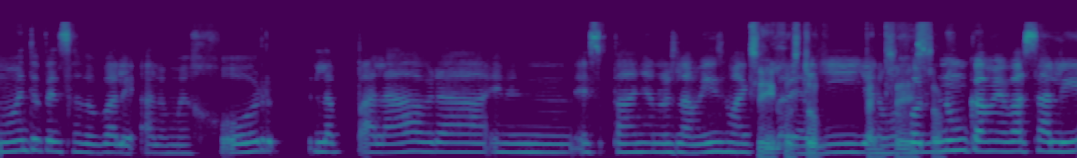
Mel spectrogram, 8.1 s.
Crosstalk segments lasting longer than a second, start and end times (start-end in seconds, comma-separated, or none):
5.6-7.1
